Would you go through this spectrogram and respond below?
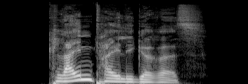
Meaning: strong/mixed nominative/accusative neuter singular comparative degree of kleinteilig
- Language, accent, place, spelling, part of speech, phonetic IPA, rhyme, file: German, Germany, Berlin, kleinteiligeres, adjective, [ˈklaɪ̯nˌtaɪ̯lɪɡəʁəs], -aɪ̯ntaɪ̯lɪɡəʁəs, De-kleinteiligeres.ogg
